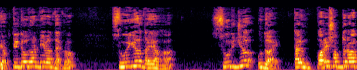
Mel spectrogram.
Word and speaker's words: সূর্যোদয়ঃ: সন্ধি হয়েছে, সূর্য উদয় সূর্যোদয় সূর্যোদয়ঃ, আমাদের সঠিক উচ্চারণ করতে হবে সূর্যোদয়, আমরা বাংলায় উচ্চারণ হবে সূর্যোদয় কিন্তু সংস্কৃত উচ্চারণ হবে সূর্যোদয়ঃ, সূর্যোদয়ঃ, হ মানে হচ্ছে বিসর্গের উচ্চারণটা হয়ে হয়।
